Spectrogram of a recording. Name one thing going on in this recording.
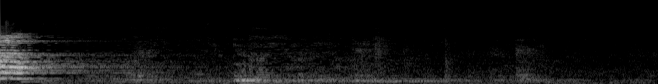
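A man chants into a microphone and his voice echoes and fades in a large hall.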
